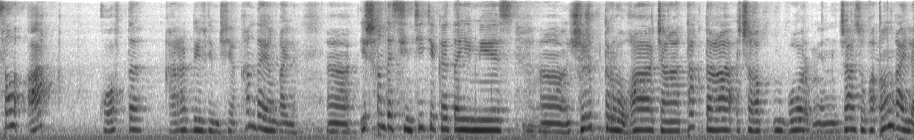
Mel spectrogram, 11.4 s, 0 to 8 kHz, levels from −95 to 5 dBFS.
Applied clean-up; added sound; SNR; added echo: none; Engine; 17 dB; reverberation time 0.6 s.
